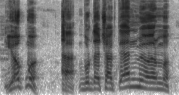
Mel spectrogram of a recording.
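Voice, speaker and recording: An actor playing an eager, overconfident prankster hero in a dubbed cartoon. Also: male voice, sits high, lively intonation, brisk, heavy background noise. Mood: eager, defensive. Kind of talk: animated series dub acting.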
